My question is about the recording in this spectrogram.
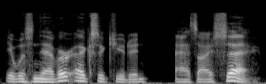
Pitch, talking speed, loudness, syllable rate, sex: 125 Hz, 160 wpm, -18 LUFS, 5.1 syllables/s, male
